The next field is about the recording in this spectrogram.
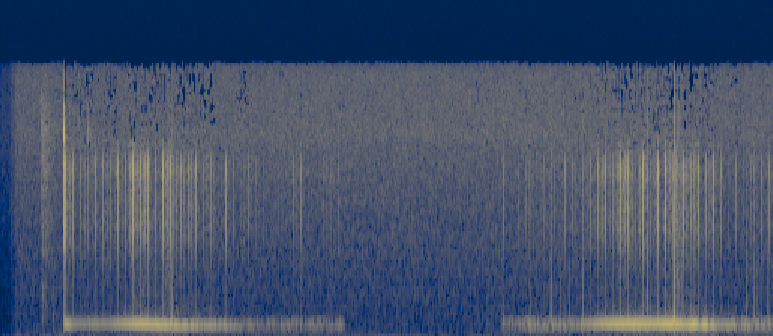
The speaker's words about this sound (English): But yeah, they have these low frequency sounds that make them almost like chatterboxes sometimes. And then they have these really beautiful songs that they've recently found too. Chris, here's an example of what a blue whale sounds like.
